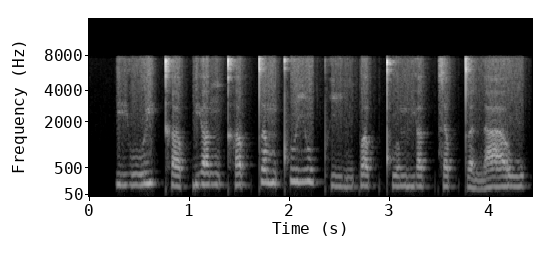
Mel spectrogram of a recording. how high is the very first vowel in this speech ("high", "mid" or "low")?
high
